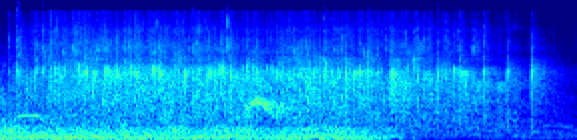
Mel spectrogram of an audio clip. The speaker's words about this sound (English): Bombs! Hand claps on that.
